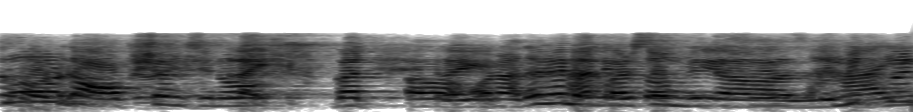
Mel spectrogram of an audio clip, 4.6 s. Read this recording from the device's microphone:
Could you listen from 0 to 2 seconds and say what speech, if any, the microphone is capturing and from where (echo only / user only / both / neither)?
echo only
